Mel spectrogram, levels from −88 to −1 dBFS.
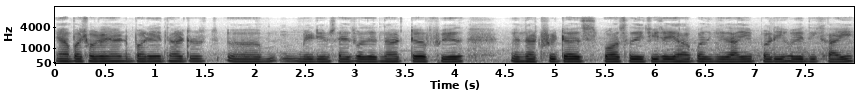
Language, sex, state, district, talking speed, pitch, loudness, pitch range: Hindi, male, Uttarakhand, Tehri Garhwal, 185 wpm, 145 Hz, -15 LUFS, 145-150 Hz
